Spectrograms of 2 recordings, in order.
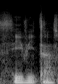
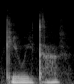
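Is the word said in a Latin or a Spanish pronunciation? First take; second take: Spanish; Latin. First: The word is said with a Spanish pronunciation. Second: The word is said with a Latin pronunciation. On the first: "in Spanish you'd pronounce it" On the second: "I think it's Latin"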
